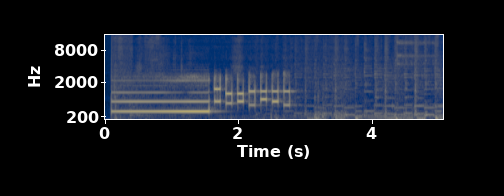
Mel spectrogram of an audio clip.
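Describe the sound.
A telephone number is dialed with touch tones: a steady dial tone is followed by a quick run of about seven short, evenly spaced beeps, then quieter tones afterward.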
